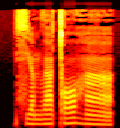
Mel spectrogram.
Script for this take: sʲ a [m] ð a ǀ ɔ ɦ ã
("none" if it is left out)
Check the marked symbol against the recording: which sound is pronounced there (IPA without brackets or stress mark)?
m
